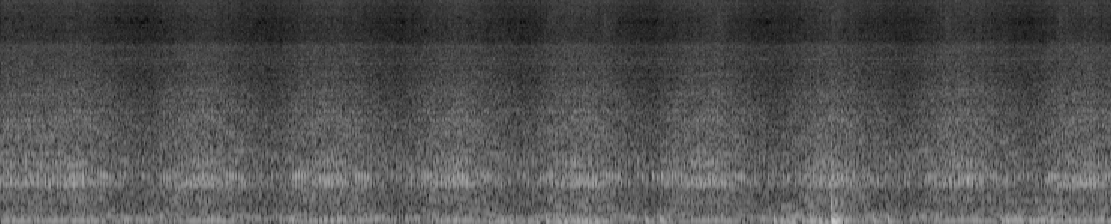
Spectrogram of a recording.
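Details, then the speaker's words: Honda Element after starter and AC compressor replacement, intake air leaks fixed with hose and clamp repairs: idle rises and falls about every two seconds, a steady hunting surge; the repairs did not fix it. "it was idling the Third the idle was kind of surging so let's see if that goes away"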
